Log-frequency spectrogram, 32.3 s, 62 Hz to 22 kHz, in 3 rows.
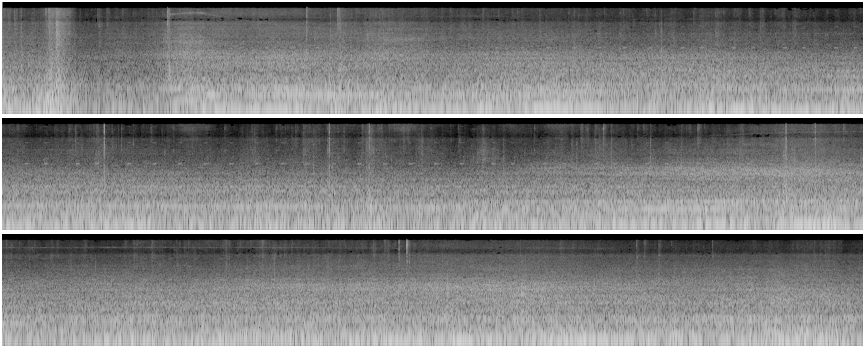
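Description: Inside the cab of a 2008 Blue Bird All American school bus on the move: the rear-mounted CNG engine drones low under steady road noise, its note rising and falling as the bus drives up a freeway on-ramp. A few short clicks and rattles come through, the clearest about a second in.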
